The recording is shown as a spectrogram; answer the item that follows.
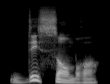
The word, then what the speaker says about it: décembre: 12e mois, c'est décembre. Toute façon, c'est pas décembre, c'est dès décembre. Ici, on a encore toujours une nasale. La nasale en qui est très très importante en français.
